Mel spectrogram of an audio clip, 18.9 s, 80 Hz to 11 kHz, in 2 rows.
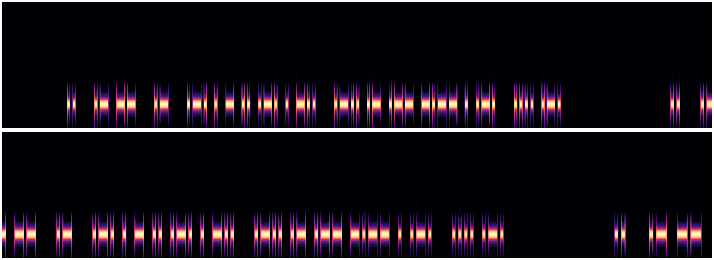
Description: Morse code, heard as a keyed tone, about 31 wpm, 700 Hz. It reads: I AM A RETIRED LAWYER HR I AM A RETIRED LAWYER HR I AM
